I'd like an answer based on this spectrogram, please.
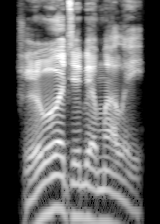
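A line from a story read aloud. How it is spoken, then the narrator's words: Deep muffled bass. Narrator (Russian): глухим басом отозвался гигант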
